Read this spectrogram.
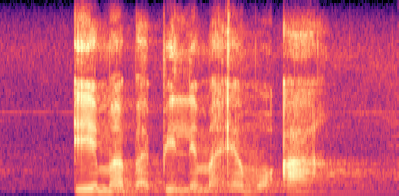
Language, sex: Southern Sotho, male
